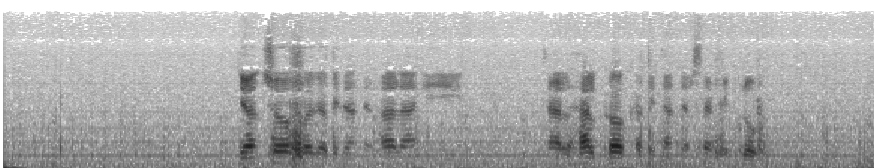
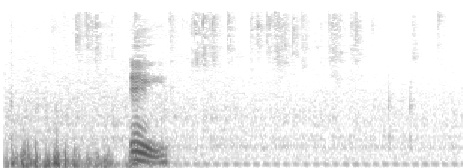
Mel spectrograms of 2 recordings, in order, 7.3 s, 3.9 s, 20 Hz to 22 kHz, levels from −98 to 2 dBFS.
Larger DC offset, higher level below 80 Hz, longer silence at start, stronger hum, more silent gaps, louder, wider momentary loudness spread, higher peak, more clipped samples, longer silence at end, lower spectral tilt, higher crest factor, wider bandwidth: neither; first, -46 dBFS vs -62 dBFS; about the same, 0.05 s vs 0.05 s; neither; neither; first, -22 LUFS vs -42 LUFS; second, 23 LU vs 26 LU; first, -4 dBFS vs -26 dBFS; neither; second, 0 s vs 0.9 s; second, -3.5 dB/octave vs -6.5 dB/octave; about the same, 20 dB vs 20 dB; about the same, 16.5 kHz vs 16.5 kHz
